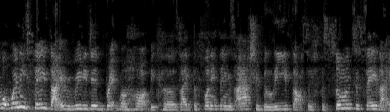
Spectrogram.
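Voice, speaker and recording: A woman's voice: medium pitch, fairly bright tone, rough recording. Candid young woman. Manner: candid, slangy, swears freely. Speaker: vlogger. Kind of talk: casual storytelling to camera. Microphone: built-in camera mic.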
